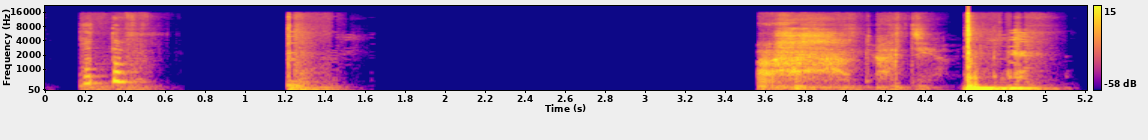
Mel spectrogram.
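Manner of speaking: half-whispered, breathy, emotional outburst. Ranting about taking guns from good people, the speaker breaks off: emotional outburst. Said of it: "I get emotional over that type of stuff".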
